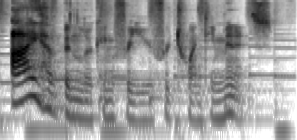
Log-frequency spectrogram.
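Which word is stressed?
I. The stress is on the word I. It was me, not someone else, who was looking. "If we stress I"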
